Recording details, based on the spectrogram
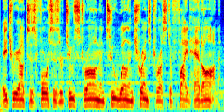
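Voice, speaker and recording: An actor playing a grave, steady, authoritative starship captain in a military video game. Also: male voice, on the low side, over music, natural voice. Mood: grave resolve. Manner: measured, authoritative briefing.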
